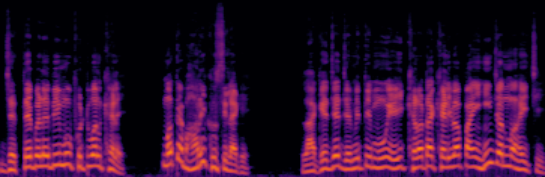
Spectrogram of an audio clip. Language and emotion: Odia, happy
